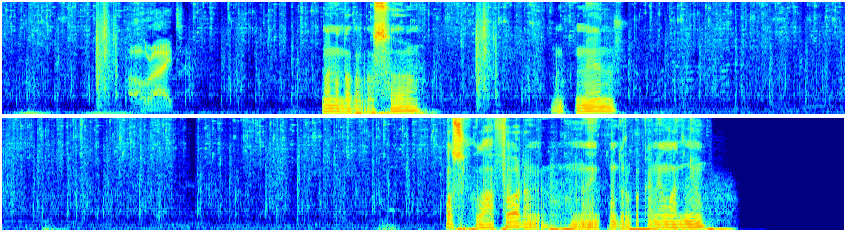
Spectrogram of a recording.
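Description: A young man talks in short, lively bursts close to a microphone.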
